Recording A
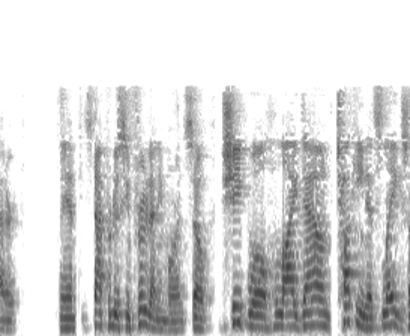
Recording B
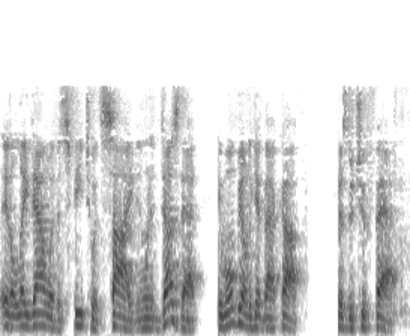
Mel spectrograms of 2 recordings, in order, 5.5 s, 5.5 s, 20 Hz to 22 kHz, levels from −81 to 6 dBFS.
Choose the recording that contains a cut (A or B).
A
